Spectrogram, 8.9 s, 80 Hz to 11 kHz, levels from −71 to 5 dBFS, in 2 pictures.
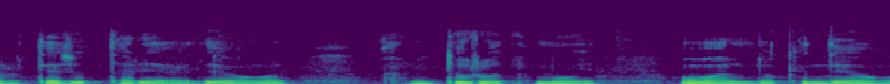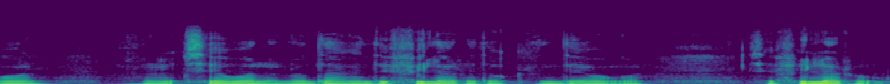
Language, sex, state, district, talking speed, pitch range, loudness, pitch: Chakma, male, Tripura, West Tripura, 155 wpm, 125-130 Hz, -19 LUFS, 125 Hz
